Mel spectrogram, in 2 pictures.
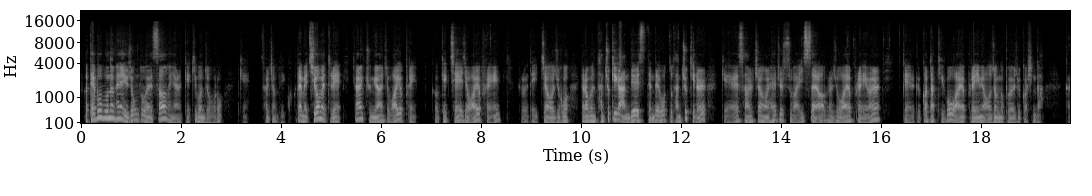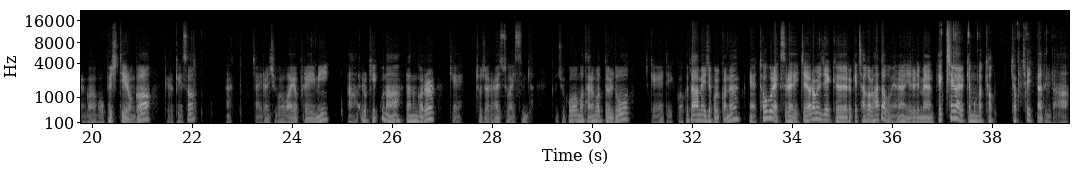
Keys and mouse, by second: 22.2 middle click, 22.8 click, 24.3-31.4 drag, 31.7 middle click, 34.5 click, 34.8 click, 35.5-36.4 middle drag, 37.1 shift+d, 37.5 s, 38.6 ctrl+z, 39.1 o.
